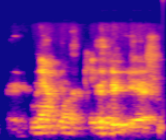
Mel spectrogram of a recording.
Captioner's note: chuckles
